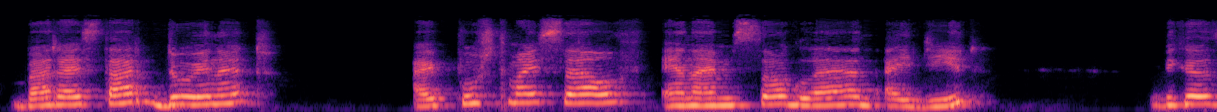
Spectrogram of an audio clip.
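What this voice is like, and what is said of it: Non-native English accent. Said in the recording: “I have this accent and I'm not a native English speaker”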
